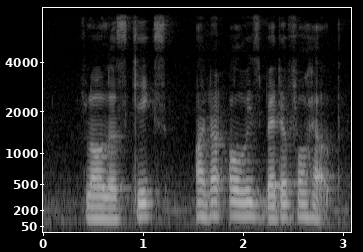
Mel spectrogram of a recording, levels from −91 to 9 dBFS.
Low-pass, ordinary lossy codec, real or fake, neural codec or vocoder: 7.2 kHz; none; real; none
